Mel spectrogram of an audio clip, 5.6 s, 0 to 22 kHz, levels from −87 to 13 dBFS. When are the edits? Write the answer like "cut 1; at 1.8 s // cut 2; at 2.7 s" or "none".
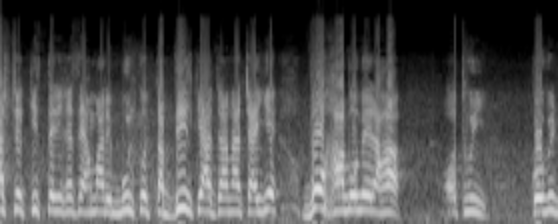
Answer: cut 1; at 4.5 s

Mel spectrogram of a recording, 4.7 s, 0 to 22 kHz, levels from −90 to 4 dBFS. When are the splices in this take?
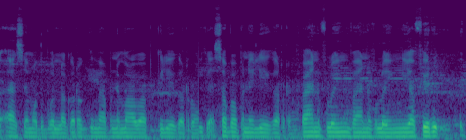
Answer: cut 1; at 2.0 s // cut 2; at 2.9 s

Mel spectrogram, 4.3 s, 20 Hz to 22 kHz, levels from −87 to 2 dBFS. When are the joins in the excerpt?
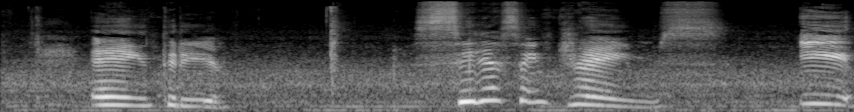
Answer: none

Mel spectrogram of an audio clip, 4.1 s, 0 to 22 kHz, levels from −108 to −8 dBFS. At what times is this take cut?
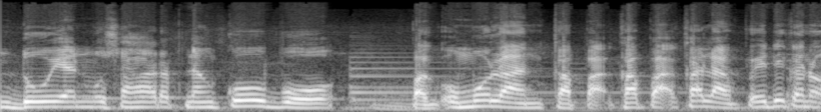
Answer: none

